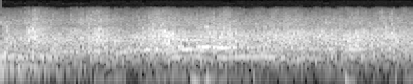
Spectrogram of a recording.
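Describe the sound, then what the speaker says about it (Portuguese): Church congregation applauding together in a sustained, even wash of clapping that sounds somewhat distant and reverberant, with faint voices mixed in beneath it. "Vamos aplaudir ao nome do Senhor."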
